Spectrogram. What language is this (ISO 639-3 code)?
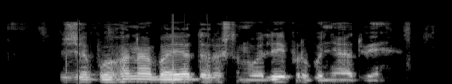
pus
